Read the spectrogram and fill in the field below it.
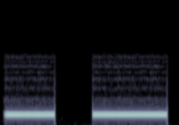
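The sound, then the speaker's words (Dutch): A telephone ringback tone heard while a call to the Zaantheater is being placed: two steady electronic tones, each under a second long, separated by a short pause, clear with no talking. “En nu ga ik bellen met”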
